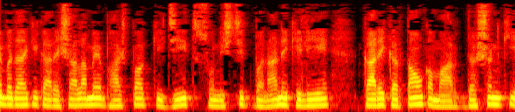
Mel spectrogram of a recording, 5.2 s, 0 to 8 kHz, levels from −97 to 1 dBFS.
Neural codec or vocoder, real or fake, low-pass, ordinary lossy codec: none; real; 7.2 kHz; MP3, 32 kbps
